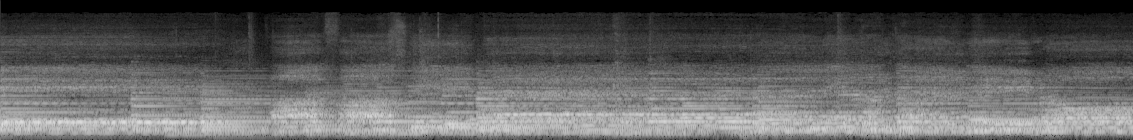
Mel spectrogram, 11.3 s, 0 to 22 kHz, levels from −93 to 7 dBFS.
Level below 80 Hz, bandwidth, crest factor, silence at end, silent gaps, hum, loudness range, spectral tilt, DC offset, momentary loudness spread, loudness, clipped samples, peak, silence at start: -56 dBFS; 11.5 kHz; 12 dB; 0 s; none; none; 1 LU; -7.5 dB/octave; under 0.1%; 3 LU; -16 LUFS; under 0.1%; -2 dBFS; 0 s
